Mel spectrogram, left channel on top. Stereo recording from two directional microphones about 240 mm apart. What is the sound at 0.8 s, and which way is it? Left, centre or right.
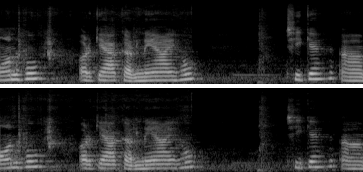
Speech, left.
